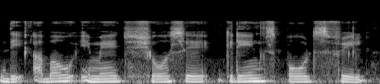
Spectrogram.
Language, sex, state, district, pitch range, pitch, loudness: English, female, Telangana, Hyderabad, 130-145 Hz, 130 Hz, -13 LUFS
